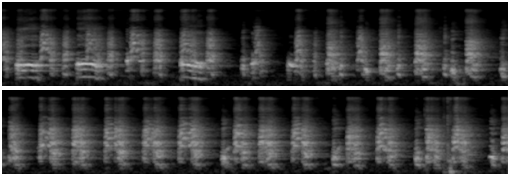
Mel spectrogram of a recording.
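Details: Chukar partridge from Dulan, praised as a top singing bird, giving a long series of harsh rhythmic clucking notes that repeat steadily and build into a fast chattering run.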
